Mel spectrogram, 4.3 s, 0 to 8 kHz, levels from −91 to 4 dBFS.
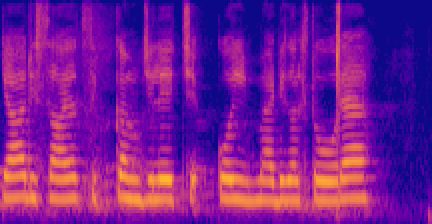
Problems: background sounds at intervals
